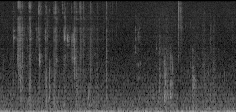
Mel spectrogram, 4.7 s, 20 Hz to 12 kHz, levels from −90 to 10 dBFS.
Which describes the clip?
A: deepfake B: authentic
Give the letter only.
A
